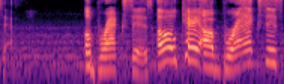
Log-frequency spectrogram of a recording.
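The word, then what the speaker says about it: Abraxas: Abraasis is how you pronounce his name.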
